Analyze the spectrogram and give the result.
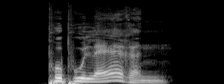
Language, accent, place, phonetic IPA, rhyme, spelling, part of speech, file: German, Germany, Berlin, [popuˈlɛːʁən], -ɛːʁən, populären, adjective, De-populären.ogg
- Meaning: inflection of populär: 1. strong genitive masculine/neuter singular 2. weak/mixed genitive/dative all-gender singular 3. strong/weak/mixed accusative masculine singular 4. strong dative plural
